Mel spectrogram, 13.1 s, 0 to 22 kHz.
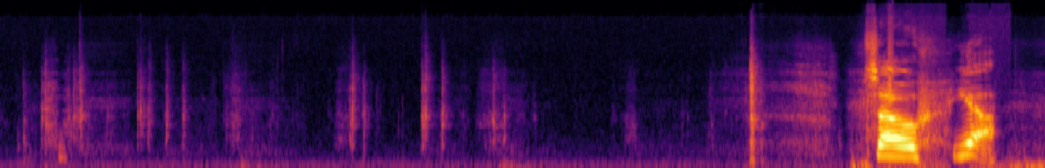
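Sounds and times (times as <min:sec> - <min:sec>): plastic handling clicks and rustles: 0:00.1 - 0:06.8.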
